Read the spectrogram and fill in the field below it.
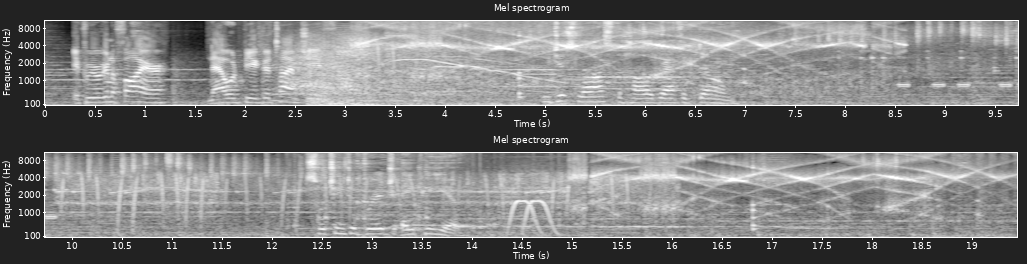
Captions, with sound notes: if we were gonna fire... now would be a good time, Chief. [ weapons impact - static on screens ] We just lost the Holographic Dome... [ alert warnings ] Switching to bridge APU. [ control systems restoring ]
